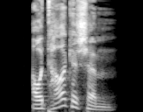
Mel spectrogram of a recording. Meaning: strong dative masculine/neuter singular of autarkisch
- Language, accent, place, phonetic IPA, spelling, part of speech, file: German, Germany, Berlin, [aʊ̯ˈtaʁkɪʃm̩], autarkischem, adjective, De-autarkischem.ogg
